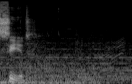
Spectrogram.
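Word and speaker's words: Süd: not German but yes it's not sued its seed which makes sense because that's roughly how you pronounce it in the region as well we've got French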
